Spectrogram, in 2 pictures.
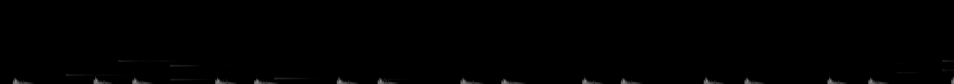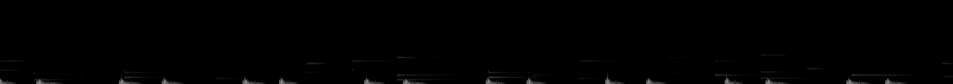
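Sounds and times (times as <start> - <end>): soft held music notes: 9.0 - 19.0
heartbeat thumps: 13.2 - 13.7.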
